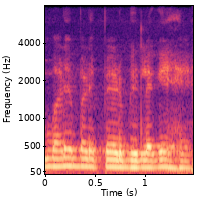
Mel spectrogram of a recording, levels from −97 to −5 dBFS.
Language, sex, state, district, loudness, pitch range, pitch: Hindi, male, Chhattisgarh, Bilaspur, -12 LUFS, 125-140 Hz, 135 Hz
